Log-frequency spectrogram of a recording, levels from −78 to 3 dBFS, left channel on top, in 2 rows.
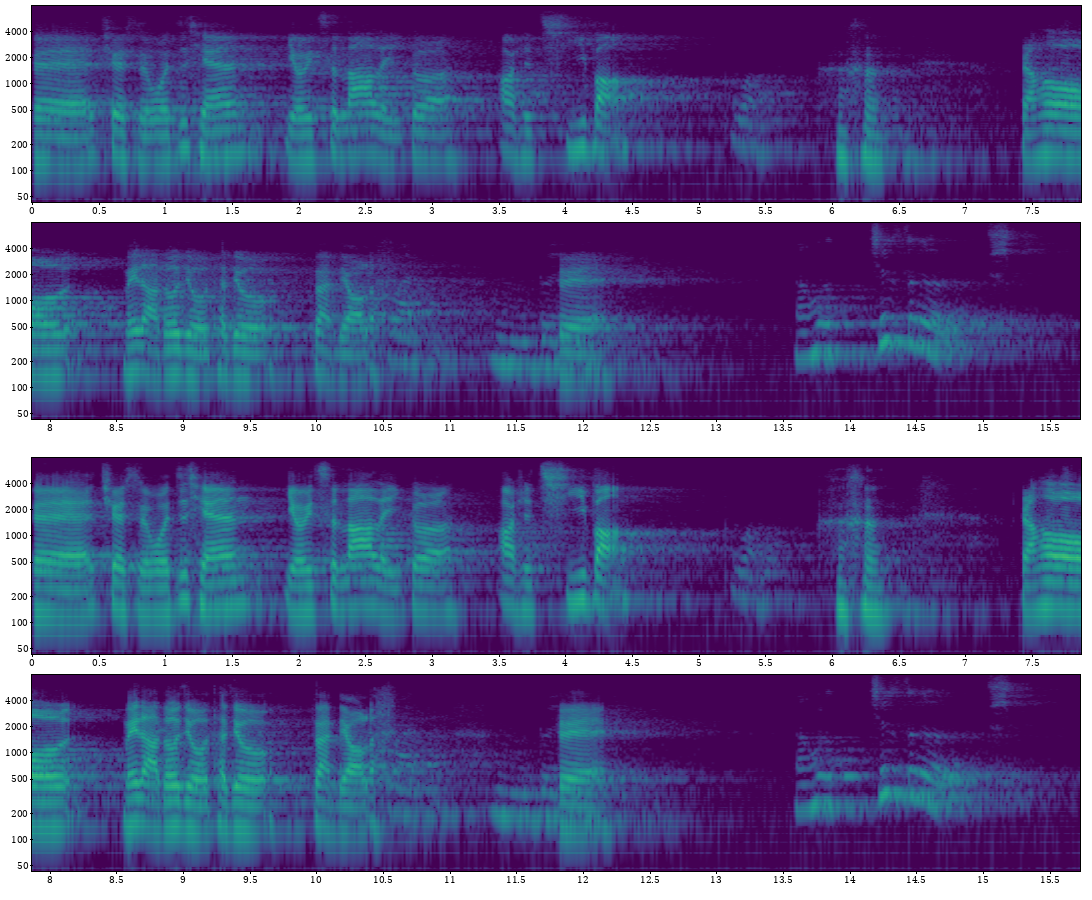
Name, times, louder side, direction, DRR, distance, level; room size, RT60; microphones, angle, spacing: voice 1, 0.0-3.2 3.5-4.5 5.9-6.8 7.4-8.3 8.5-9.7 10.0-10.6 11.8-12.2, right 5 dB, 60° right, 12 dB, 0.9 m, -32 dB
voice 2, 5.2-5.6 10.5-12.1 13.6-15.2, equal, ahead, 0 dB, 2.0 m, -45 dB
29.5 x 24.5 x 6.6 m, 2.6 s
head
